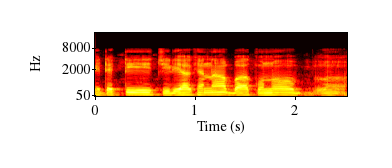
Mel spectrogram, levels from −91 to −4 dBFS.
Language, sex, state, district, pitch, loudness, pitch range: Bengali, male, West Bengal, Jalpaiguri, 115 Hz, -23 LUFS, 110-125 Hz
